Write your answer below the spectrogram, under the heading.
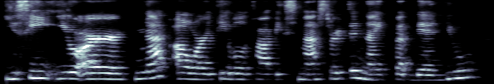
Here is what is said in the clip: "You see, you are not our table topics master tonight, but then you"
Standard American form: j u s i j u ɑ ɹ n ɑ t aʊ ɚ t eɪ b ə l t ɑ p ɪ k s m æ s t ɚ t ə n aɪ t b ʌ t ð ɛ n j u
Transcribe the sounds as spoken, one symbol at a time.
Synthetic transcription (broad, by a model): j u s i j u ɑ ɹ n ɑ t aʊ ɚ t eɪ b ə l t ɑ p ɪ k s m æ s t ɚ t ə n aɪ t b ʌ t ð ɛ n j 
